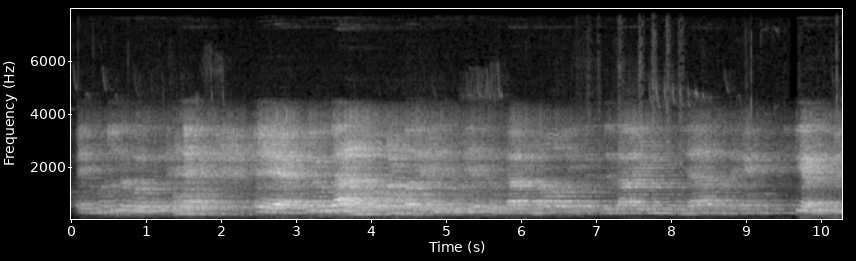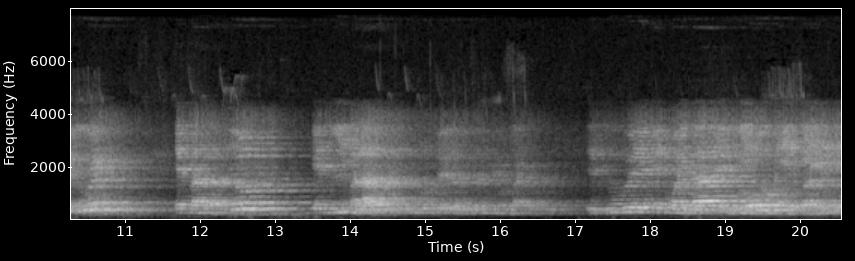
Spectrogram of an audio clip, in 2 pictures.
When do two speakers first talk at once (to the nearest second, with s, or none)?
19 s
